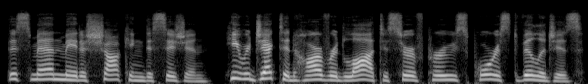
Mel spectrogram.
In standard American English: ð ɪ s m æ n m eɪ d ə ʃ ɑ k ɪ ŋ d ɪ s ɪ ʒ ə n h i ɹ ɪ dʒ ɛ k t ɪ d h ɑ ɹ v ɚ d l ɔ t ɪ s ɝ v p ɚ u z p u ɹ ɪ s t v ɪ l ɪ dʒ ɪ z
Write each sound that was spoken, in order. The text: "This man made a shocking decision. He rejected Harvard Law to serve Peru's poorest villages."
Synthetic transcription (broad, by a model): ð ɪ s m æ n m eɪ d ə ʃ ɑ k ɪ ŋ d ɪ s ɪ ʒ ə n h i ɹ ɪ dʒ ɛ k t ɪ d h ɑ ɹ v ɚ d l ɔ t ɪ s ɝ v p ɚ u z p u ɹ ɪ s t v ɪ l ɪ dʒ ɪ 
